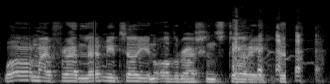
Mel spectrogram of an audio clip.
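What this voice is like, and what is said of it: Put-on Russian accent. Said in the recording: “I can't do the whole thing with that accent.”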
